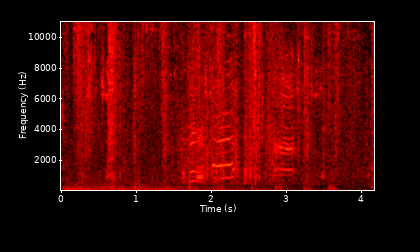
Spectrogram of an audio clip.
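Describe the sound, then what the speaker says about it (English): Chickens clucking and a rooster calling in Resident Evil 4 Remake, several short bird calls over steady low game ambience and rumble, with sparse faint sound effects scattered through. "Rooster shouldn't have any eggs."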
